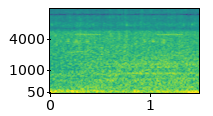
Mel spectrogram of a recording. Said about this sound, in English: The pond was unsettled by the rain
